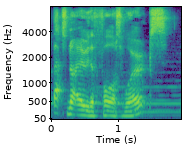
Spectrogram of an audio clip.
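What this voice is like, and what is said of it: Put-on West Country accent. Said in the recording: “it's not very good on our West Country accent for, uh, test.”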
